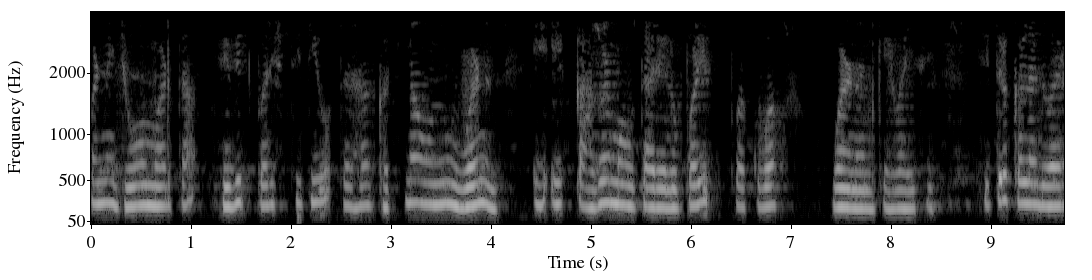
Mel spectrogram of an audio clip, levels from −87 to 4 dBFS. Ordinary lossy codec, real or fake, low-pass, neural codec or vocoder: AAC, 16 kbps; real; 3.6 kHz; none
